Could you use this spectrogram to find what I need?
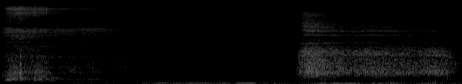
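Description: A person audibly breathes in, holds the breath briefly in near silence, then breathes out in a long, airy exhale, demonstrating a breathing technique.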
